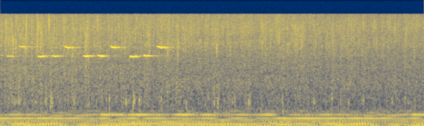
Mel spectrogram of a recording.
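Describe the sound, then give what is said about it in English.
Steady, unbroken hiss of rain-weather background noise, the kind that makes it difficult to hear the person one is communicating with, fills the whole stretch at an even level, with a low hum beneath and a few faint high chirps in the first couple of seconds. “That's the noise you get with the weather. It's just a sort of shh, like so, and it's difficult to hear.”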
